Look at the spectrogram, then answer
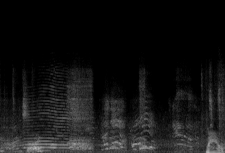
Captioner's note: door creaks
